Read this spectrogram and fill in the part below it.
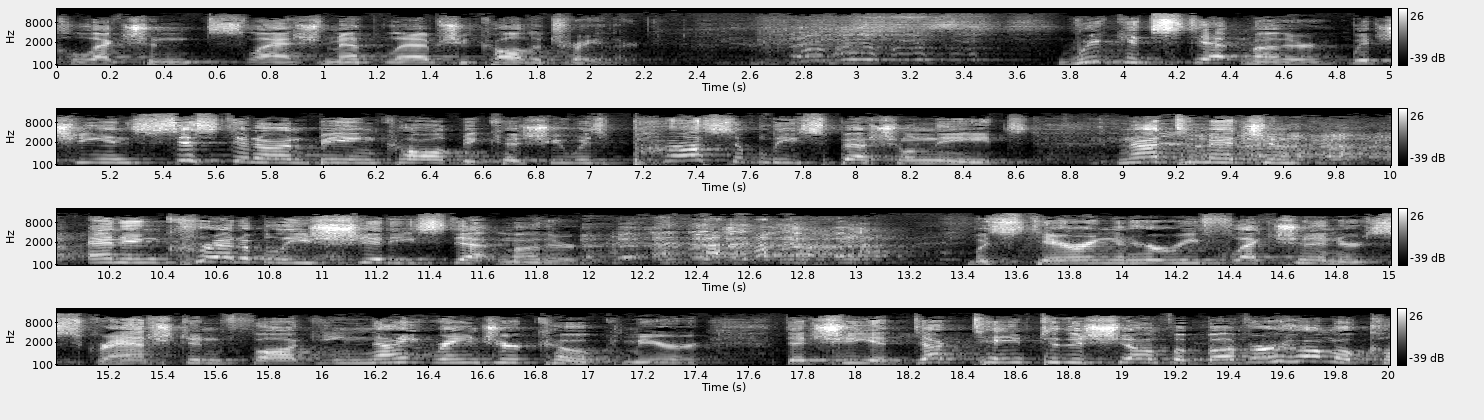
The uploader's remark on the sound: Recorded August 20, 2013 at the nerdmelt theater in LA.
